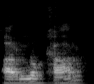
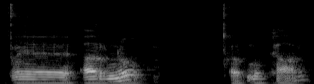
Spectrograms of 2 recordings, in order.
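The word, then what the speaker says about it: Arnaud Carré: His name is, I think the correct pronunciation is Arnaud Carr.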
